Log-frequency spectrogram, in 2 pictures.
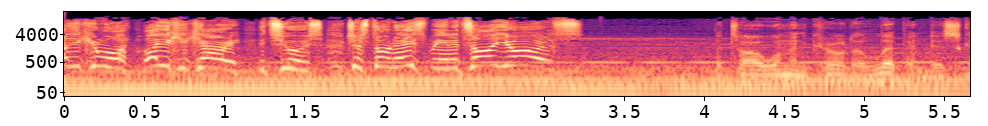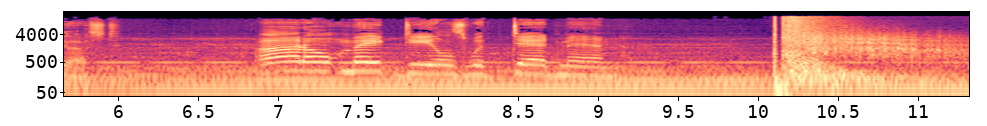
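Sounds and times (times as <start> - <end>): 
speech: 0.1 - 3.3, 4.1 - 6.1, 6.9 - 9.2
shotgun blast of double-aught buckshot: 10.1 - 11.3.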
